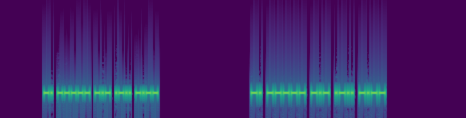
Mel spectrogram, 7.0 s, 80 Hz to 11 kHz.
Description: Morse code, heard as a keyed tone, about 52 wpm, 700 Hz. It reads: N0KLY N0KLY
